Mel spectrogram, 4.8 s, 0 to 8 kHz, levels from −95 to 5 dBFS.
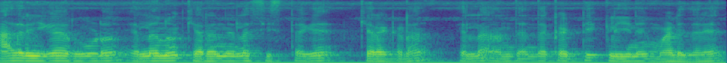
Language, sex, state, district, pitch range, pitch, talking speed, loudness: Kannada, male, Karnataka, Chamarajanagar, 110-120 Hz, 110 Hz, 185 wpm, -19 LUFS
